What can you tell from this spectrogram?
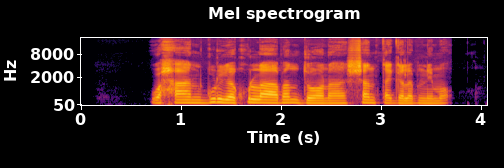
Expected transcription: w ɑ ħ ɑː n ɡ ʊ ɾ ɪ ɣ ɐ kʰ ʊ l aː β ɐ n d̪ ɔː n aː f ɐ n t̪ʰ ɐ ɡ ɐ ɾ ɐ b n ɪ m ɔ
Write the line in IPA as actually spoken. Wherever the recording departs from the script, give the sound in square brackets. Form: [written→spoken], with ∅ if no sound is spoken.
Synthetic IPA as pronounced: w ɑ ħ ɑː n ɡ ʊ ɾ ɪ ɣ ɐ kʰ ʊ l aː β ɐ n d̪ ɔː n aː [f→ʃ] ɐ n t̪ʰ ɐ ɡ ɐ [ɾ→l] ɐ b n ɪ m ɔ

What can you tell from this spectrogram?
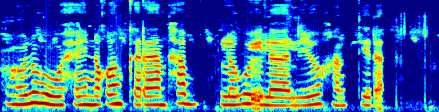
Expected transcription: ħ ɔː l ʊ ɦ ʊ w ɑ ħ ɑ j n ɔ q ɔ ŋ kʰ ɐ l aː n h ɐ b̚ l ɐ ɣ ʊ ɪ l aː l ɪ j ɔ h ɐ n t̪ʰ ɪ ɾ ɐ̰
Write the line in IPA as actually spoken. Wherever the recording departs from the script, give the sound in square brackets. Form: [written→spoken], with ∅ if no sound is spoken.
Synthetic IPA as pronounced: ħ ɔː l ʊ ɦ ʊ w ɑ ħ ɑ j n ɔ q ɔ ŋ kʰ ɐ [l→ɾ] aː n h ɐ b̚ l ɐ ɣ ʊ ɪ l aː l ɪ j ɔ h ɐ n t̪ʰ ɪ ɾ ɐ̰

